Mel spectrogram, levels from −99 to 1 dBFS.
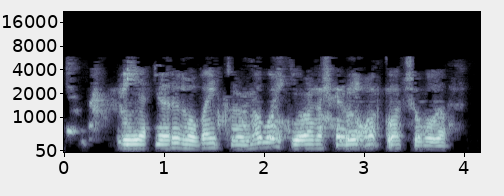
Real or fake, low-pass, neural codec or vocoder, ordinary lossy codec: fake; 7.2 kHz; codec, 24 kHz, 0.9 kbps, WavTokenizer, medium music audio release; MP3, 24 kbps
